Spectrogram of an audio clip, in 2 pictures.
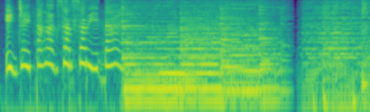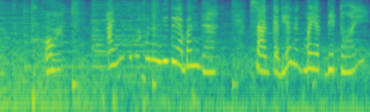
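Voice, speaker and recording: A woman's voice: extremely high pitch, animated, moderate pace, over music. A woman playing a poor, resilient young orphan in an audio drama, plain-spoken and caring, with a northern Philippine accent. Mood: concerned, curious. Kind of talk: acted audio drama dialogue. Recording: faint background noise.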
